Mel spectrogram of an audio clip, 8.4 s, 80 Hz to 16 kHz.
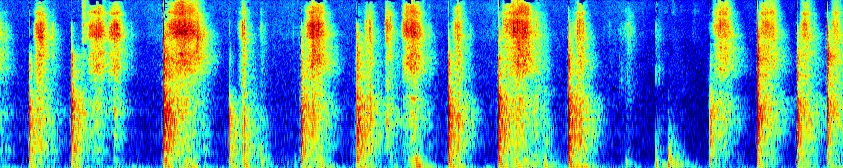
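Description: A stick of chalk held in the fingertips is scraped across a large, flat, solid wall-mounted green chalkboard, writing Korean letters. About 16 short, separate strokes come through as dry, gritty scratches and rubs with bright, hissy tops and a soft knock underneath. Each stroke fades quickly before the next begins.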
